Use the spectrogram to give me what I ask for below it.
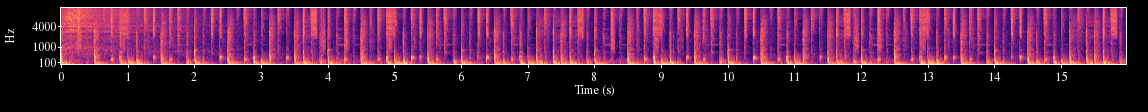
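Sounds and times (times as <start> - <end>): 
music beat: 0.0 - 15.9.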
